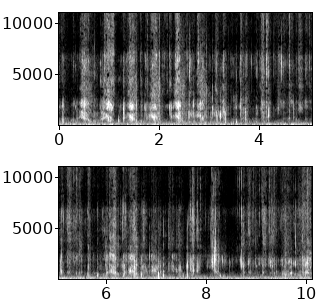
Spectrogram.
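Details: English Cream Golden Retriever munching apple chunks in an ASMR recording: bright, crackling crunches about twice a second, several sharper bites early on, then steady juicy chewing with a faint low hum beneath.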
